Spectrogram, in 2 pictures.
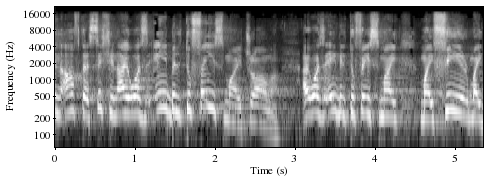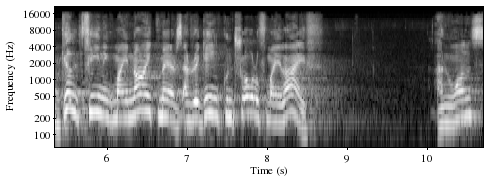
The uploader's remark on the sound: recorded at the 2021 Oslo Freedom Forum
